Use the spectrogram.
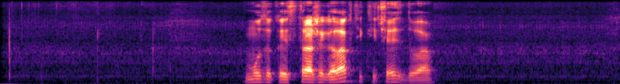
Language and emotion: Russian, neutral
